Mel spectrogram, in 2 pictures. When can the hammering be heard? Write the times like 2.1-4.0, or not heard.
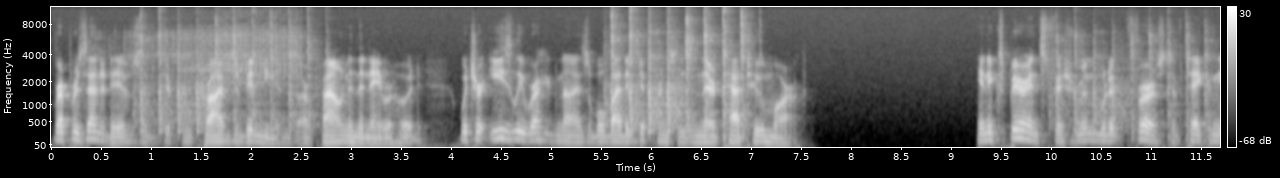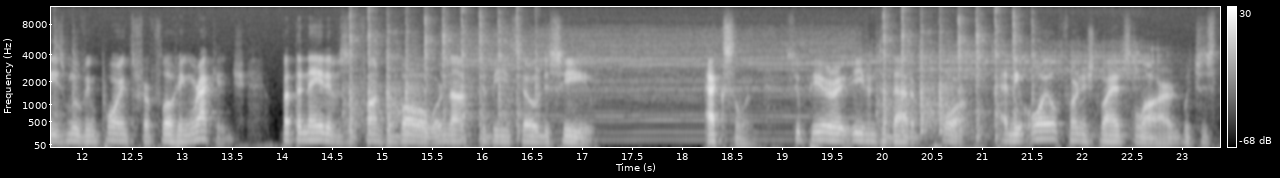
0.8-2.8, 5.5-7.1, 9.9-12.0, 14.6-16.6, 19.9-21.6.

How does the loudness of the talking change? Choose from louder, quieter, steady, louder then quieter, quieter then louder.
steady.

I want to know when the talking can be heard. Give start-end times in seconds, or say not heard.
0.0-7.5, 9.2-17.1, 18.2-23.3.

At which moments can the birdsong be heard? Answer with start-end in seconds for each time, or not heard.
not heard.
